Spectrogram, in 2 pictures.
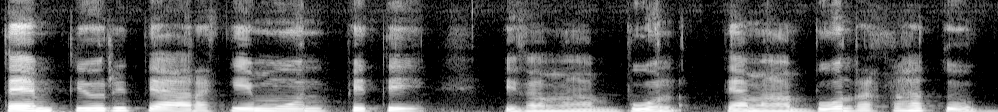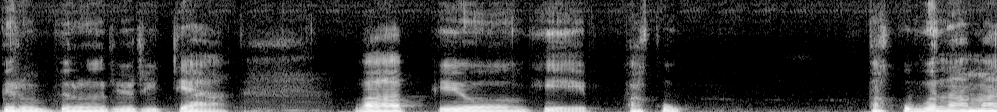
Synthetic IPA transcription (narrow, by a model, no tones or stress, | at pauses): tajmteoɾiteaɾakemonpe̞te̞ | evamabonteamabo̞nɾakaɦatobeɾobeɾoɾioɾitea | βapioɡepaku | pakubonama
